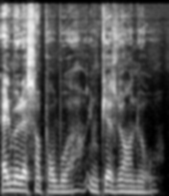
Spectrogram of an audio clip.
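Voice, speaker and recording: A man narrates an audio short story in the first person, recorded in a studio. His voice sits at a medium pitch, and he tells it in a deadpan, colloquial way. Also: fast.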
